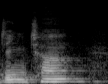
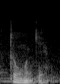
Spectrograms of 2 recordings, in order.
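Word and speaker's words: 董: foi o mestre Tung a pronúncia correta do nome do mestre Tung em mandarim É Tchan mas aqui no Brasil ficou conhecido como mestre Tung o mestre Tung foi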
